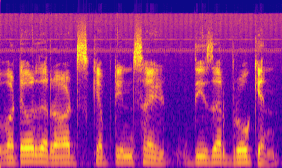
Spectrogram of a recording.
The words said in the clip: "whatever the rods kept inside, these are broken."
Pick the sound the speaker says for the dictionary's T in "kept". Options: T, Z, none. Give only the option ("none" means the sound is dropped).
T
